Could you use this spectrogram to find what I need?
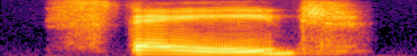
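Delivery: usual speaking voice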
